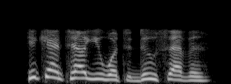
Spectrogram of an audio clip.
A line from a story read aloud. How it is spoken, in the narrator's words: Sakani chirps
